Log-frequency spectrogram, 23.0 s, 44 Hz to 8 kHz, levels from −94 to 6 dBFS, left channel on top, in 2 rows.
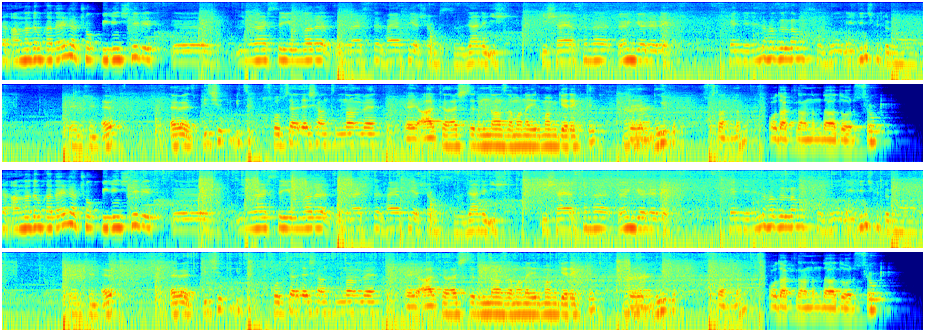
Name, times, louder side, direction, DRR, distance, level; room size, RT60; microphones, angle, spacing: voice 1, 0.0-8.6 9.0-11.5 12.3-12.8 19.3-19.7 22.3-22.5, right 1 dB, 20° right, 1.9 m, -23 dB
sound 1, 1.6-21.1, right 5 dB, 80° right, 0.9 m, -30 dB
voice 2, 13.6-16.3 16.5-19.0 19.3-19.9 20.3-20.9 21.1-22.4, equal, 10° left, 1.8 m, -19 dB
23.5 x 9.6 x 4.6 m
head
